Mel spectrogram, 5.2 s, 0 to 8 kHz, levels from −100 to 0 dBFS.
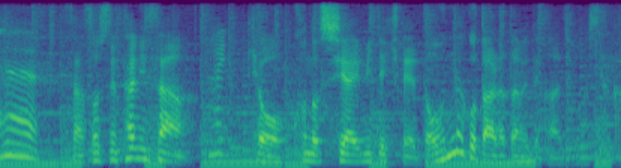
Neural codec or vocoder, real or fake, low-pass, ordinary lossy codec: none; real; 7.2 kHz; none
